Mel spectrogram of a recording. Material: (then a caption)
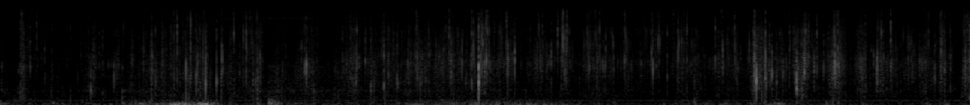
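Paper. A small, filled brown kraft paper bag with a white label and red seal is crinkled, rubbed and squeezed with the fingers. Dense, crisp crackling and rustling fills the clip with bright, high paper texture, broken by a few sharper crunches.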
